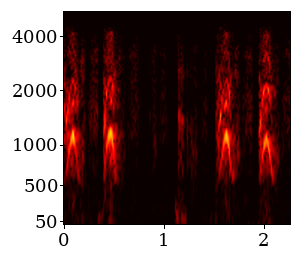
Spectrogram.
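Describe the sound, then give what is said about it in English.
Small yappy dog barking, played as a sound effect: four sharp, high-pitched yaps that fall in two pairs, with fainter, softer noises between them. “that sounded like a yapper. We need a real dog in here.”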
